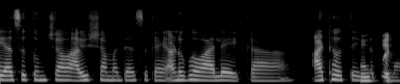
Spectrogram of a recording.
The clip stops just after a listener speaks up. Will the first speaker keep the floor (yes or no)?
no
